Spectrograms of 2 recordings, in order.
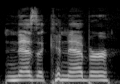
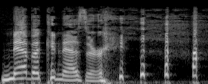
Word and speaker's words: Nebuchadnezzar: may not know about King NE neaker is that how you say it I better read his name Nebuchadnezzar you know you have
